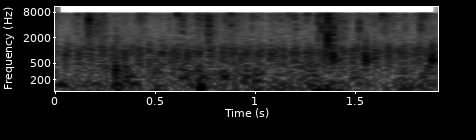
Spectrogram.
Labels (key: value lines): label: biophony, rattle
recorder: SoundTrap 500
